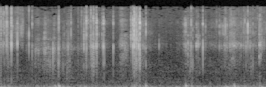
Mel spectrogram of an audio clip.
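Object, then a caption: Soft plastic zip pouch. An empty, hollow, transparent soft plastic zip pouch with a "carré blanc" print and black dots is held in both hands and crinkled and squeezed around the microphone. Dense, bright crinkling and crackling comes in quick bursts, with dull low thumps from the handling.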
